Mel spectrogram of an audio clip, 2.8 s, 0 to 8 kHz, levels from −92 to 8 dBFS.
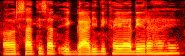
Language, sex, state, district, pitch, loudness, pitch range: Hindi, male, West Bengal, Alipurduar, 130 Hz, -18 LUFS, 125-135 Hz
